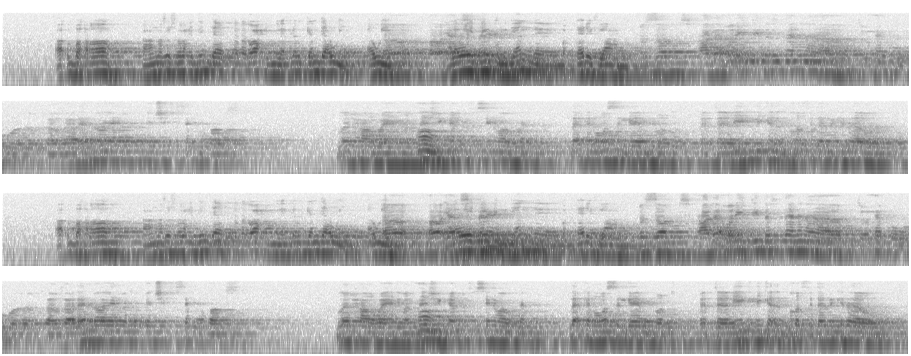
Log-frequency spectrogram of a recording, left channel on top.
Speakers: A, on the left (about 25°); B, on the right (about 60°).
A: اه, ب- آه عن ناصر صلاح الدين ده واحد من الافلام الجامدة قوي قوي
B: اه اه
A: على
B: يعني
A: ولي
B: صدقني
A: الدين كوميديان آه، محترف يعني
B: بالظبط علاء ولي الدين ده صدقني اللي انا كنت بحبه وز- وزعلان ان هو يعني ما كملش في السينما خالص الله يرحمه بقى يعني ما لحقش
A: اه
B: يكمل في السينما وكان لا كان ممثل جامد برضه كانت ليه ليه كان خف دم كده و-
